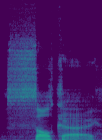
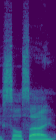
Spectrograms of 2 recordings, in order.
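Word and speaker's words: sulci: The Valleys in between those are pronounced suai some people say salai um we'll go with suai here we have the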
